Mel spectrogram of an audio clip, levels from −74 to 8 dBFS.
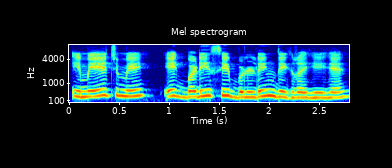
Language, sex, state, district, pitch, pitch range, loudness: Hindi, female, Uttar Pradesh, Muzaffarnagar, 265 Hz, 235-290 Hz, -13 LUFS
